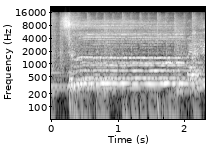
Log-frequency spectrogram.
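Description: Theme music: a choir of voices sings one long held chord over instrumental backing, which comes in with a bright crash just after the start.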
